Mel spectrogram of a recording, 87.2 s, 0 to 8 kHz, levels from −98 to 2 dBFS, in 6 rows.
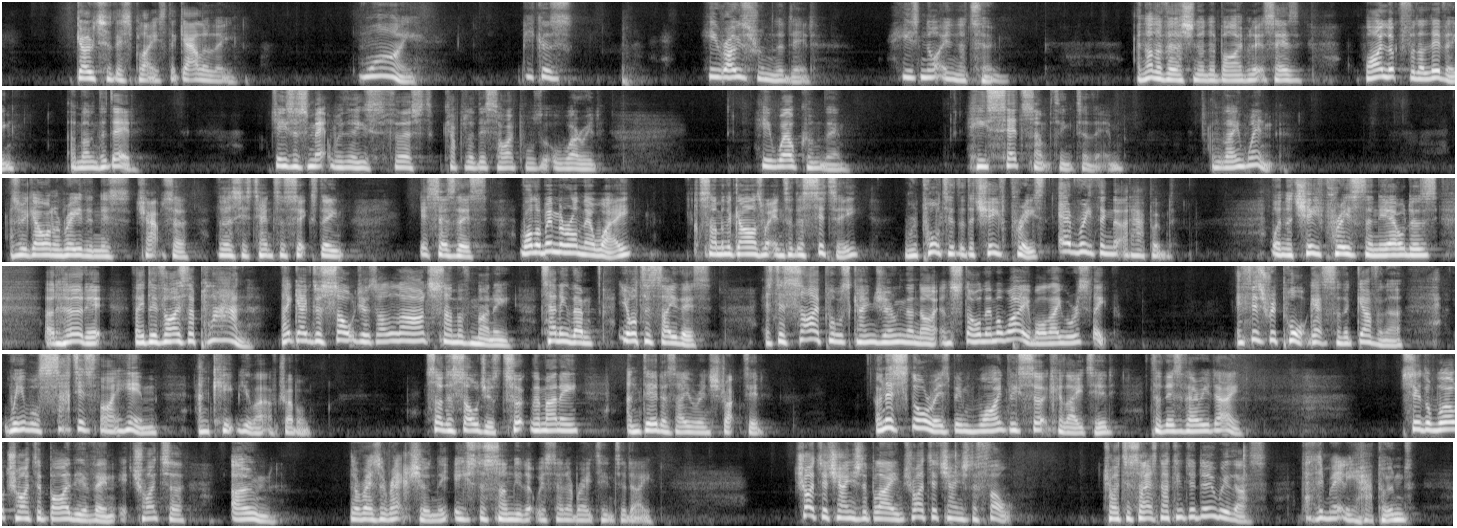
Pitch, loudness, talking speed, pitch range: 175 Hz, -15 LUFS, 155 wpm, 155-200 Hz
